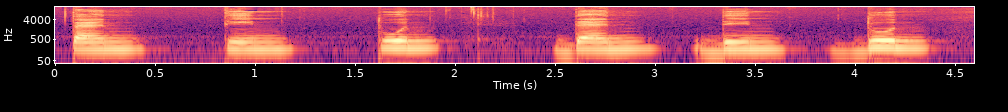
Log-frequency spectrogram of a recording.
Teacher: नून साकिन बारीक होगा मोटे लेटर्स के साथ, ठीक है, उसे मोटा नहीं पढ़ेंगे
